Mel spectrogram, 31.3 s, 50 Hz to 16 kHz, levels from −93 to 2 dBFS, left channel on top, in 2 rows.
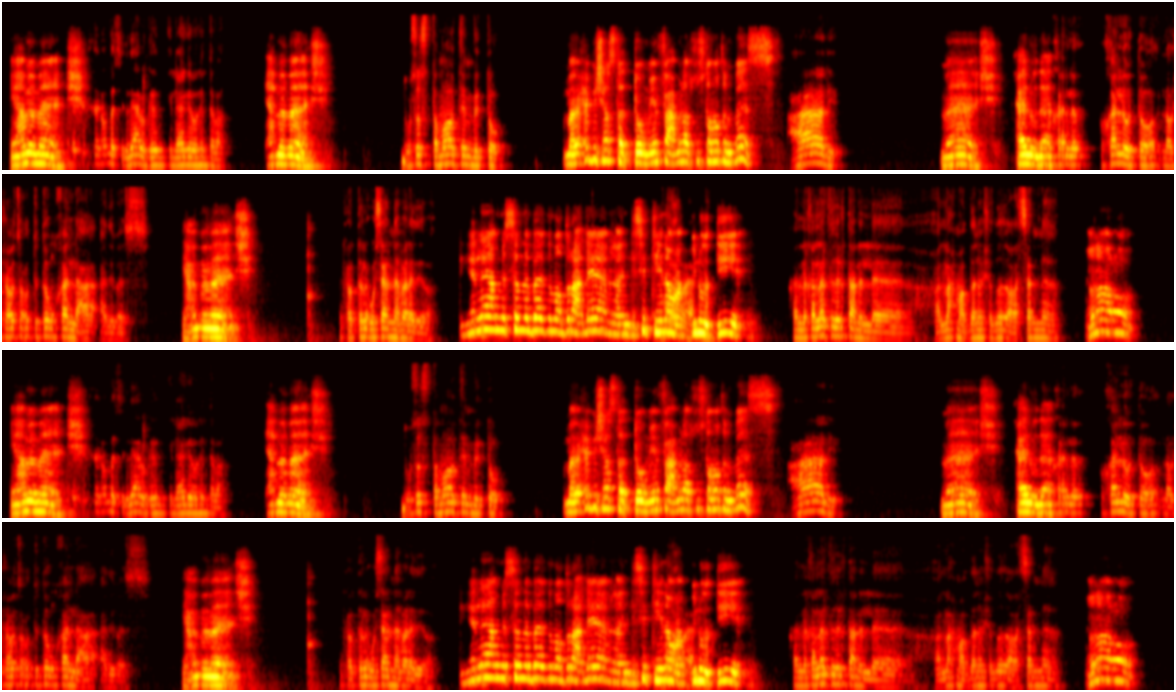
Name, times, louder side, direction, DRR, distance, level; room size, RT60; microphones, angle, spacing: voice 1, 0.1-1.1 3.5-4.3 7.5-10.3 12.5-13.3 13.5-14.1 18.0-18.9 21.7-25.6 30.1-30.7, left 2 dB, 20° left, 0.3 m, -26 dB
voice 2, 1.2-3.0 5.4-6.7 10.5-11.1 13.9-17.6 20.1-21.4 24.4-25.1 26.2-29.7, left 5 dB, 75° left, 0.6 m, -37 dB
4.4 x 3.9 x 2.6 m
head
